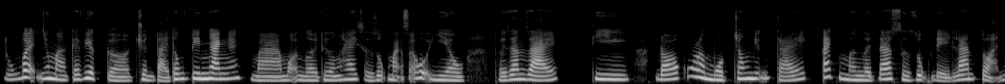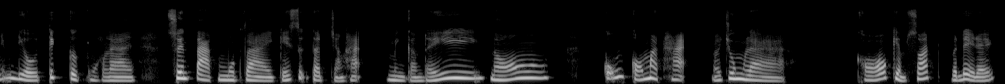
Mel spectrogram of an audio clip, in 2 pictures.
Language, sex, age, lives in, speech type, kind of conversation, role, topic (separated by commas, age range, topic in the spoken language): Vietnamese, female, 20-24, Vietnam, conversation, podcast, host, Bạn thường quản lý thời gian sử dụng màn hình như thế nào?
